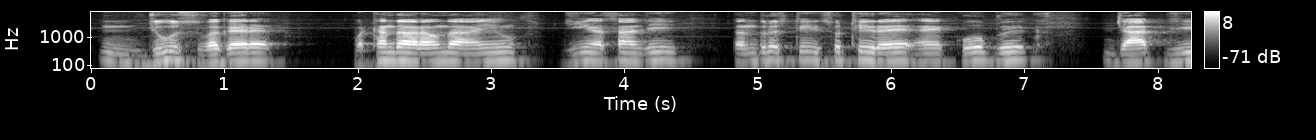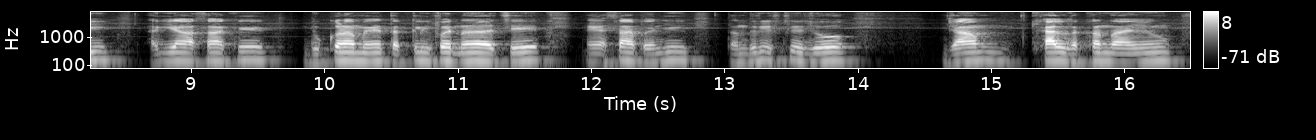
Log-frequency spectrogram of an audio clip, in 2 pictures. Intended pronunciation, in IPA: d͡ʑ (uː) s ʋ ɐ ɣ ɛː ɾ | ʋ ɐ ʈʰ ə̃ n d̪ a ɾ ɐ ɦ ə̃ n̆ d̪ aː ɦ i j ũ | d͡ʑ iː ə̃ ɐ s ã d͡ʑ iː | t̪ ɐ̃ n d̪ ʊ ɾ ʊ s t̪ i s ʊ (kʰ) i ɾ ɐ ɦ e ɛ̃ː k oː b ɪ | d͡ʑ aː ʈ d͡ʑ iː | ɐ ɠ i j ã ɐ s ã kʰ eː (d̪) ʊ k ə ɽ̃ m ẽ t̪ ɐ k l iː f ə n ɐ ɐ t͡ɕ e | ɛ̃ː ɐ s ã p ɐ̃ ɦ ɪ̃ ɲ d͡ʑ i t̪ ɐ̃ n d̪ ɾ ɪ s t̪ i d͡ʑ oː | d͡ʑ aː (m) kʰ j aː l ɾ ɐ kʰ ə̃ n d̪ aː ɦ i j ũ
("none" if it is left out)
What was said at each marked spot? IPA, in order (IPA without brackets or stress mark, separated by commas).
uː, ʈʰ, d̪, m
